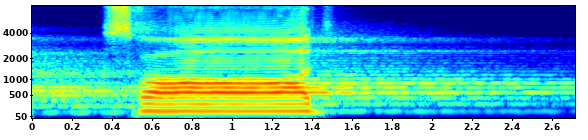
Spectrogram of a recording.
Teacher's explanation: صاد اور سین میں فرق یہ ہے کہ سین اس کو ادا کرتے ہوئے ایک تو وہ باریک ادا کیا جائے گا اور دوسرا سیٹی کی آواز آئے گی، جبکہ صاد کو پر ادا کیا جائے گا، صاد صاد۔ تو زبان کی نوک اوپر کے اگلے دو دانتوں کے اندرونی حصے کے پاس جائے گی، درمیان میں تھوڑا سا فاصلہ رہے گا، وہاں سے صاد ادا کیا جائے گا، صاد۔ اس کے بعد ہے ضاد ضاد ضاد۔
